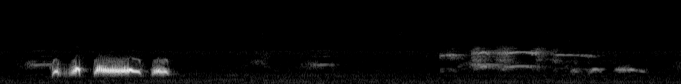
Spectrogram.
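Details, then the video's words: Spotted dove decoy bird giving a Thúc Lợi Cốt call: two short hoarse notes, then one long rolling coo. Later come softer, higher, drawn-out whistled sounds. "Chim Cu Mồi/ Thúc Lợi Cốt"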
